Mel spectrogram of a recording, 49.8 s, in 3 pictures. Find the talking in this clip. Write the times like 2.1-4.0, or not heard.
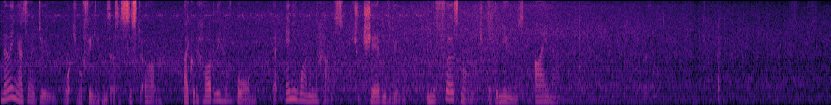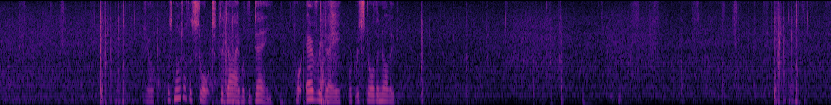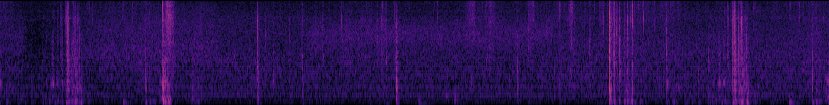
0.0-11.2, 19.5-24.6.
